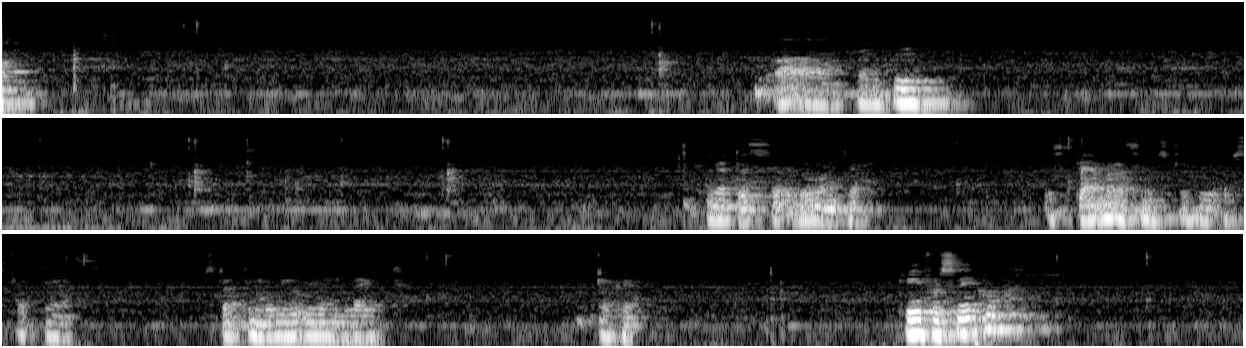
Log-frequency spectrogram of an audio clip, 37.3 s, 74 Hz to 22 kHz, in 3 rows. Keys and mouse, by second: 2.4-6.7 drag, 7.4 KP_1, 12.9-14.4 shift+drag, 15.0 shift+middle click, 16.0 shift+click, 22.0-23.3 drag, 29.1 click, 35.4 click.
